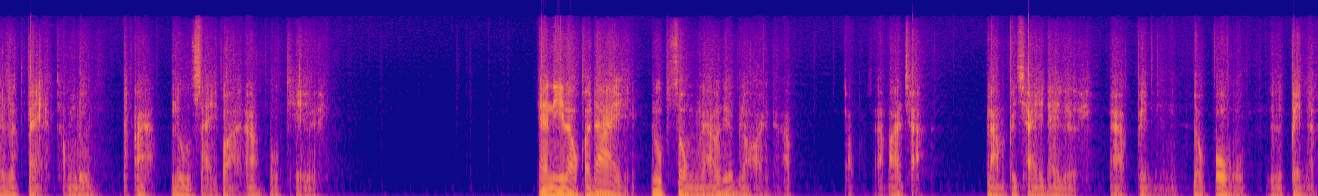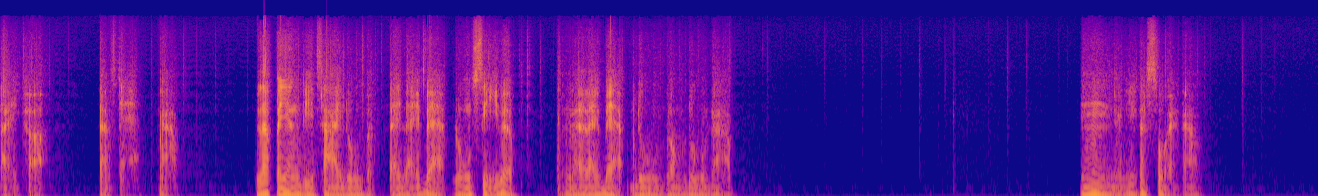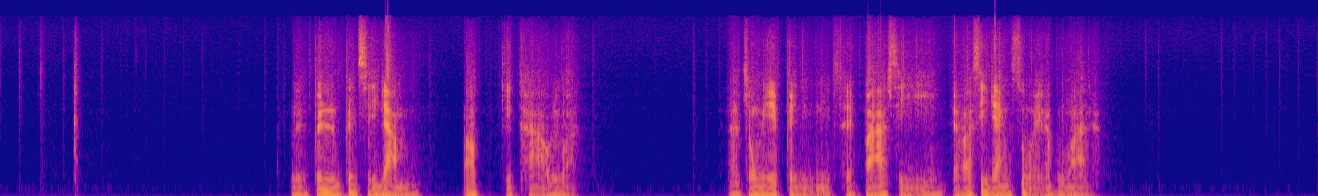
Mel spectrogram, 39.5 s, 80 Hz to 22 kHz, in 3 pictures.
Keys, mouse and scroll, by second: 2.6 click, 3.2 click, 3.6-4.7 drag, 9.9 click, 13.4 click, 15.1 click, 15.5 click, 16.6 click, 17.3 right click, 17.8 click, 18.4 click, 19.8 click, 20.7 click, 21.6 click, 22.2 click, 23.3 click, 23.8 click, 24.6 click, 25.7-26.8 drag, 26.6 right click, 27.9 click, 28.4 click, 29.5 click, 31.5 click, 32.7 click, 35.7 click, 36.5 click, 37.9 click.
